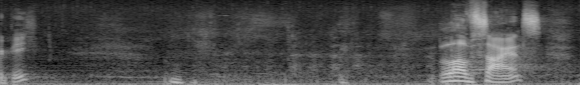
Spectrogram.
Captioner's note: audience laughs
